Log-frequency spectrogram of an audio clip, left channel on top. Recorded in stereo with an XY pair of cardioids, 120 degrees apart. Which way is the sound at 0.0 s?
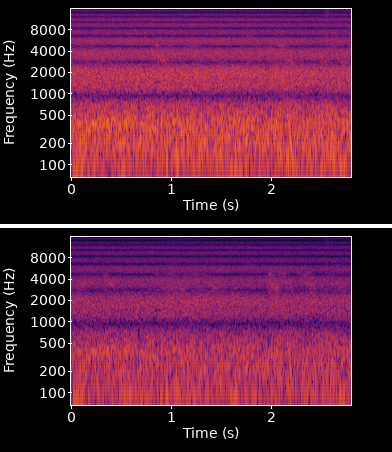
30° left.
